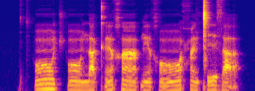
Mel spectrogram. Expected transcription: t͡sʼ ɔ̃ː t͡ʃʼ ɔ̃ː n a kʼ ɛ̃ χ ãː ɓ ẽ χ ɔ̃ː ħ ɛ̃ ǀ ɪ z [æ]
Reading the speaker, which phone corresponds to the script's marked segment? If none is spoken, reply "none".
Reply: a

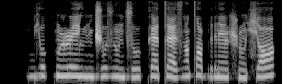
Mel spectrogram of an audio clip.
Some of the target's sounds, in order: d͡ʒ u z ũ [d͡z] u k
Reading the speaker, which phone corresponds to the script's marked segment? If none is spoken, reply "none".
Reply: d͡z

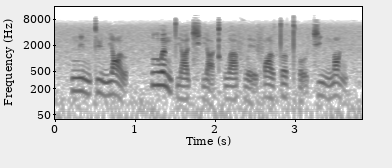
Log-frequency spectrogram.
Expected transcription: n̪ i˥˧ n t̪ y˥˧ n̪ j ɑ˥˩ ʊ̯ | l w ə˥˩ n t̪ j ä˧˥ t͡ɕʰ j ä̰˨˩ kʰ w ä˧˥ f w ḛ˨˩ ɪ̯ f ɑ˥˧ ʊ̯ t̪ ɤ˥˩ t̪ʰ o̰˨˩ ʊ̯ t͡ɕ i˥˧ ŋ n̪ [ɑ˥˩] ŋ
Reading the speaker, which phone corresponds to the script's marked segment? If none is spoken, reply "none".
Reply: ɑ˥˩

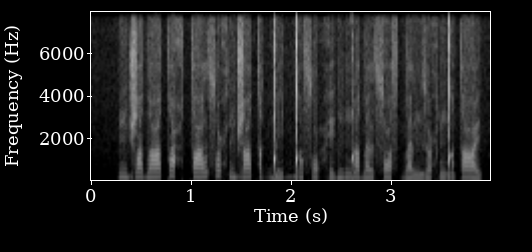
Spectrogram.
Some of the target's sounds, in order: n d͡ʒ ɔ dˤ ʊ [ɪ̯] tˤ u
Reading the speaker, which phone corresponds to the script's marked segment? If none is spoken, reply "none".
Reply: ɪ̯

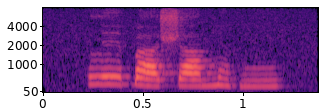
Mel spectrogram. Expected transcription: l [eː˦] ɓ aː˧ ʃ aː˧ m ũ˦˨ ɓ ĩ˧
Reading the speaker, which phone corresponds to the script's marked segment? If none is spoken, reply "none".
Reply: eː˦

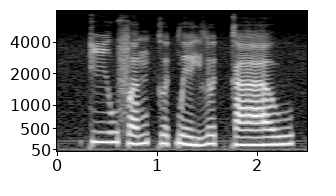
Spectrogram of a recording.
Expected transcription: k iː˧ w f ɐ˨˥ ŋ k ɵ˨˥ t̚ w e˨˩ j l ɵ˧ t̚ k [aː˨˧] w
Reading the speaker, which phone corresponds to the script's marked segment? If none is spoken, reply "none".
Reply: aː˨˧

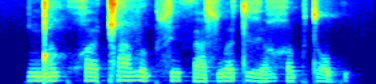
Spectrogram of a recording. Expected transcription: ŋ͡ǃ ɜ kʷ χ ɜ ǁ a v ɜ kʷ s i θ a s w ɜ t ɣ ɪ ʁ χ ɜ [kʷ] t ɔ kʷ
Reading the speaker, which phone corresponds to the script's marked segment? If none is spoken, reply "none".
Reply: kʷ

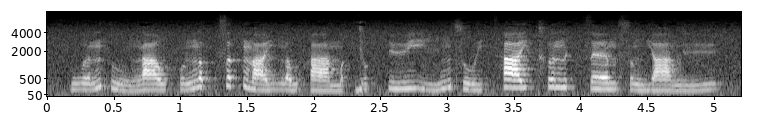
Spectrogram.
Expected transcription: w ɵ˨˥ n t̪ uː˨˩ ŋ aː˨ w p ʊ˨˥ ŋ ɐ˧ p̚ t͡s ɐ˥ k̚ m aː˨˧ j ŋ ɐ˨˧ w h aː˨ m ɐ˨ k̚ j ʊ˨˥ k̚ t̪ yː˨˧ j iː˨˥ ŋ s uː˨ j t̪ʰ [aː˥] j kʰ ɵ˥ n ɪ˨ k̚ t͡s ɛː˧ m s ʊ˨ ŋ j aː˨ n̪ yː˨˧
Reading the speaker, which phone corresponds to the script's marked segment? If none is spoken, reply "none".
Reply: aː˥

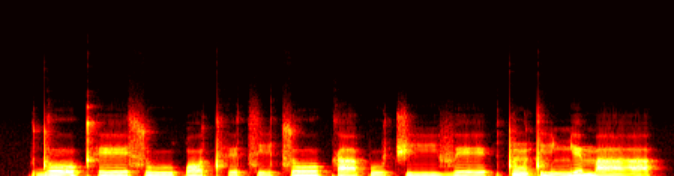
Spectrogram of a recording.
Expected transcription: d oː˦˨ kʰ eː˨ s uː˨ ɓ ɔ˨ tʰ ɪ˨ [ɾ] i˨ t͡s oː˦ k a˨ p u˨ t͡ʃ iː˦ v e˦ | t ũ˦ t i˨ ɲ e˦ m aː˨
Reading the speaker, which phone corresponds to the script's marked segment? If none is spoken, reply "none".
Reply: t͡s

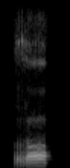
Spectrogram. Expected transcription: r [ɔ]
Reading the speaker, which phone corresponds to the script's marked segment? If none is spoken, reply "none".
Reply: ɔ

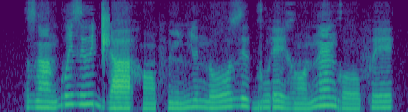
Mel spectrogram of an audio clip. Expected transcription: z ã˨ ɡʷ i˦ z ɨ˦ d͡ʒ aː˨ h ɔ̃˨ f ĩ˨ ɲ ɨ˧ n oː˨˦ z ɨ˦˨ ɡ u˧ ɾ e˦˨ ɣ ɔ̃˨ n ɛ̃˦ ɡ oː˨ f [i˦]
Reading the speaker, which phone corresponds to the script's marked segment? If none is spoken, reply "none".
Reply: e˦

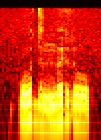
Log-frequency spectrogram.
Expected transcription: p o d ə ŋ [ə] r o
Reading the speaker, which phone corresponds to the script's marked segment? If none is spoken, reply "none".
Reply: ə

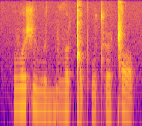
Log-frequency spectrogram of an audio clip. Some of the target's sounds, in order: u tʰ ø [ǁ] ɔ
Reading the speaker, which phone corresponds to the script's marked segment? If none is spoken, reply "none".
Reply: ǁ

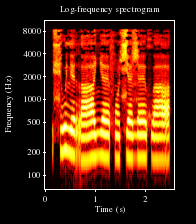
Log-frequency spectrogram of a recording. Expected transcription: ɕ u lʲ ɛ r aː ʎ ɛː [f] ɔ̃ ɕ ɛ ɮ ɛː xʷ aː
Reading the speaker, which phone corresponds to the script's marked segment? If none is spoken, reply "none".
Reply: f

